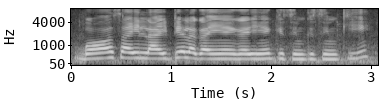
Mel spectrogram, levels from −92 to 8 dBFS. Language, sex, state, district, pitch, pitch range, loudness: Hindi, female, West Bengal, Alipurduar, 245 Hz, 235-270 Hz, -13 LUFS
